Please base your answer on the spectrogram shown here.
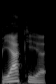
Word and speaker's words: Byakuya: hours of this game I could not for the life of me pronounce baku's name um byakuya byakuya bukkaki and other such names but byakuya is his name he is a little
